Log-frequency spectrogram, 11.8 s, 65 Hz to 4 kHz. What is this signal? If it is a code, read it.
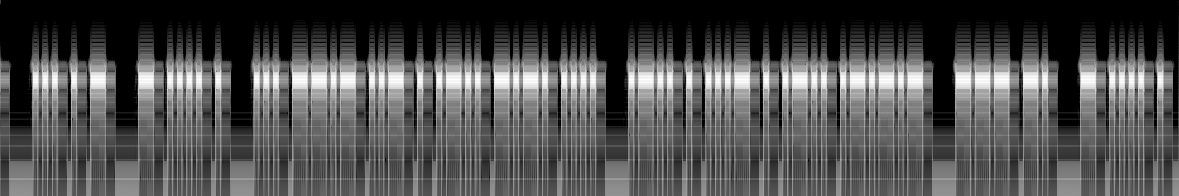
Morse code, heard as a keyed tone, about 25 wpm, 750 Hz. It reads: SET THE SQUELCH LEVEL. ON THE
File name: Archive / 25 WPM / 25WPM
